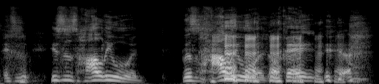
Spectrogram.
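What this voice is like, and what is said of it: Imitates another person's voice. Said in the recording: “my best Arnold impression ... You sound like you're having a fit.”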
